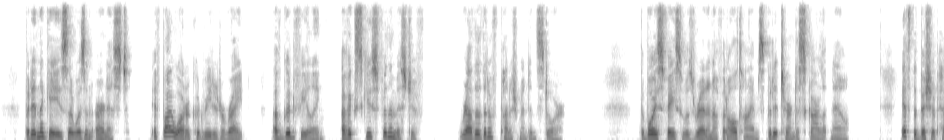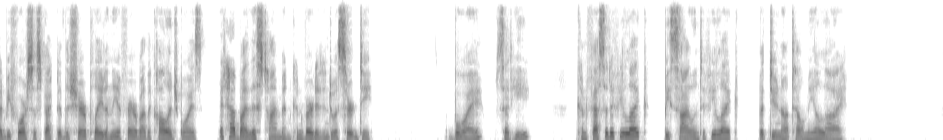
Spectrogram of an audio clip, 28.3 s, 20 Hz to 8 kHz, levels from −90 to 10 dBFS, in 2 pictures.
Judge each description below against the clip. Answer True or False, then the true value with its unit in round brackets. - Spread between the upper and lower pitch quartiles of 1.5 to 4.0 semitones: False (4.6 semitones)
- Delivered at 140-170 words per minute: False (190 wpm)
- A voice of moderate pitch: True (160 Hz)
